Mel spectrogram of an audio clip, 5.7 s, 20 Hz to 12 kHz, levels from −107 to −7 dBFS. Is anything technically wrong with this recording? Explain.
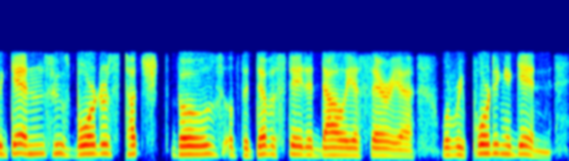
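No, nothing is technically wrong.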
